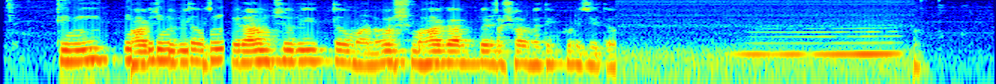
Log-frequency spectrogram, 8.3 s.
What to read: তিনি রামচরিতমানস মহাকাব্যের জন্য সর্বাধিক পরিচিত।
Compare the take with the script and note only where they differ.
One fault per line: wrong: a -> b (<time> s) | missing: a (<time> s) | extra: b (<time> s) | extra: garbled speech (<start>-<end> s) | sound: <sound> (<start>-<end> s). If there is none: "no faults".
extra: garbled speech (1.0-1.9 s)
missing: জন্য (4.1 s)
sound: squeak (6.0-7.6 s)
